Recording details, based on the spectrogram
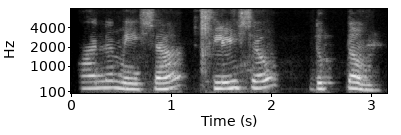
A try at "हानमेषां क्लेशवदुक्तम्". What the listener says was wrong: आपका ना जो माँ का प्रोनाउंस है वो आपका छूट जा रहा है, या तो आप ध्यान नहीं दे रहे उस चीज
